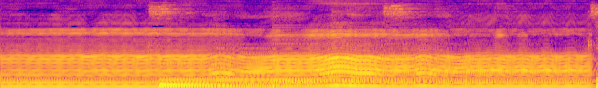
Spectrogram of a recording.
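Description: A man's voice holds one long sung note of an Urdu ghazal, wavering in ornamental turns through the middle, over a sustained acoustic guitar chord. There is a fresh guitar strum about a second in.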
